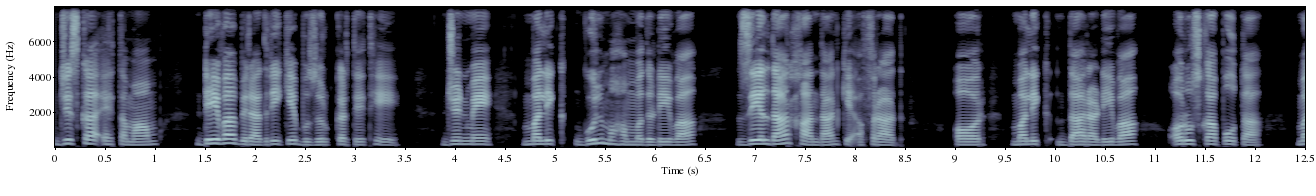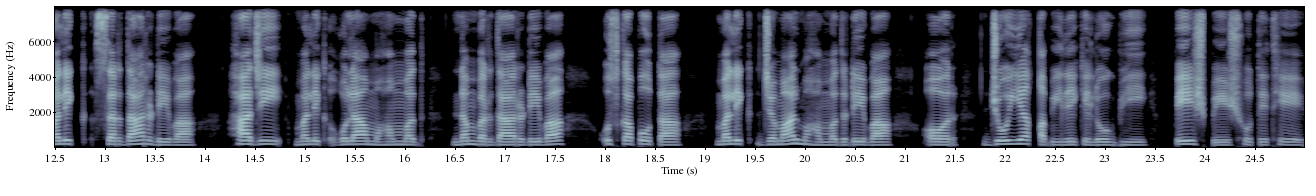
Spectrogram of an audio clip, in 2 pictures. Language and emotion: Urdu, neutral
